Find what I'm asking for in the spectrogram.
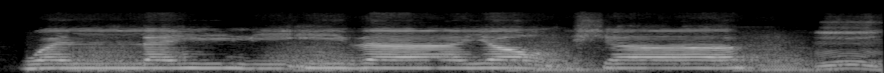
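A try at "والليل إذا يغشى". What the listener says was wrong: Dah masih terangkat. Maksudnya masih meninggi. Sya pun masih meninggi.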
